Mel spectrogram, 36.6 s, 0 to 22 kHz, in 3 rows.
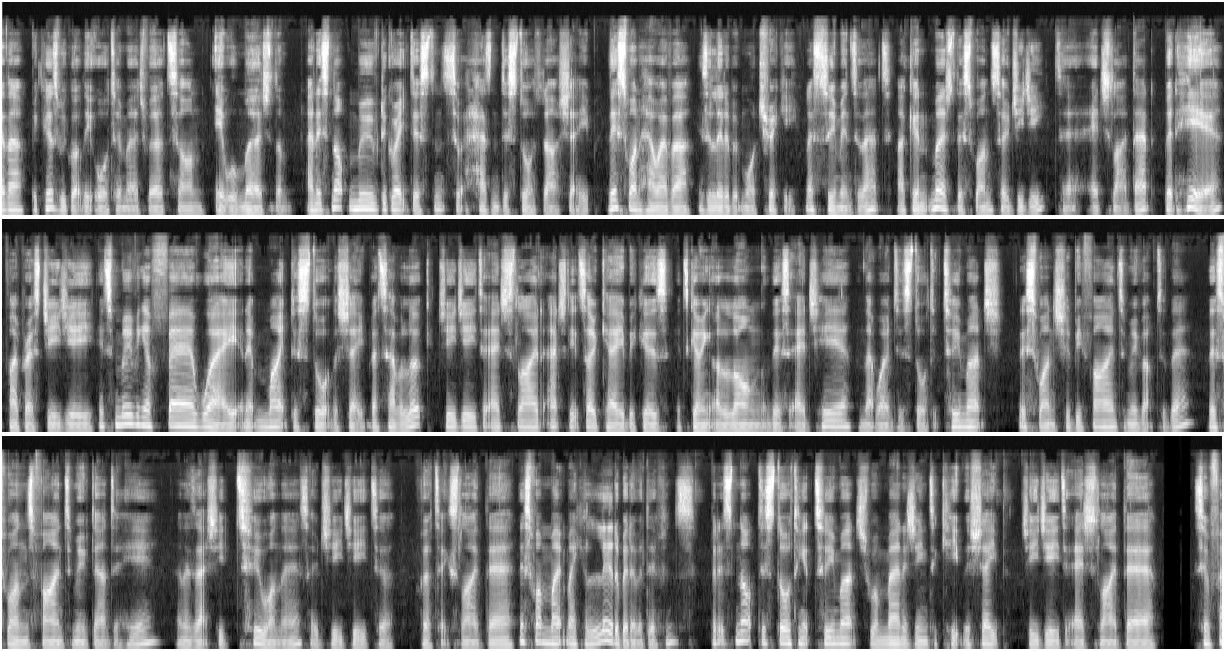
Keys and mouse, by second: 5.6 middle click, 8.6 shift+middle click, 9.6 click, 10.4 g, 10.6 g, 11.1 click, 12.2 click, 12.8 g, 13.0 g, 15.8 middle click, 16.8 g, 16.9 g, 21.3 middle click, 22.5 click, 22.8 g, 22.9 g, 23.8-24.2 middle drag, 25.1 click, 25.4 g, 25.5 g, 26.2 click, 27.5 click, 27.8 g, 28.0 g, 28.6-29.5 drag, 30.1 middle click, 30.7 g, 30.8 g, 33.0-33.5 middle drag, 34.6 g, 34.7 g, 35.9-36.6 middle drag.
